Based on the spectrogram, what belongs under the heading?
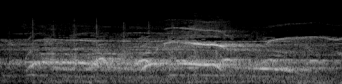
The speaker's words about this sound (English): In the west of the capital, Tehran, people were filmed cheering and whistling from their windows and balconies as celebrations echoed between tall apartment blocks.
